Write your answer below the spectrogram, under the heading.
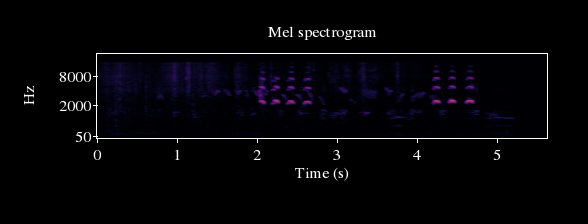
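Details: Charlo, Montana osprey nest cam, 11 September 2023, 16:04: a burst of four piercing chirps and later three more, with softer lower calls between, ending in sudden silence.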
